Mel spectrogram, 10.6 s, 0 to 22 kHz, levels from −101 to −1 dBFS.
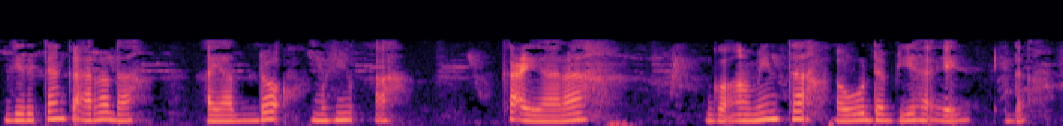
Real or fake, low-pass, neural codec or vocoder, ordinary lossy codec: real; 7.2 kHz; none; MP3, 24 kbps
